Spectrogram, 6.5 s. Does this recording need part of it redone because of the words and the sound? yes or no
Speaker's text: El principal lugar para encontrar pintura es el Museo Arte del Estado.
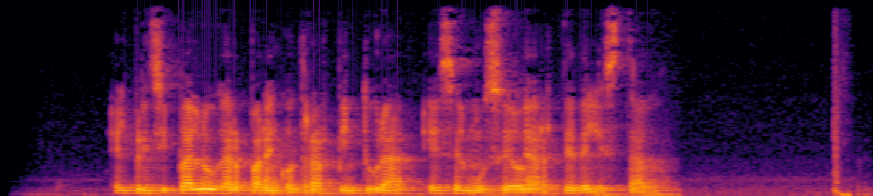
yes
